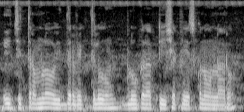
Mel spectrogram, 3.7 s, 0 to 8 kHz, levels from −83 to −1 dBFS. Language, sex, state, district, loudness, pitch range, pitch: Telugu, male, Telangana, Mahabubabad, -14 LUFS, 110-120 Hz, 115 Hz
